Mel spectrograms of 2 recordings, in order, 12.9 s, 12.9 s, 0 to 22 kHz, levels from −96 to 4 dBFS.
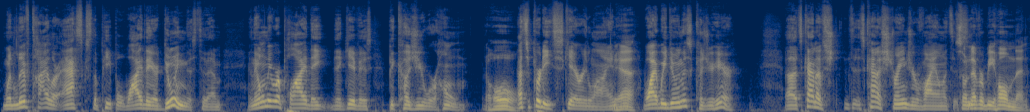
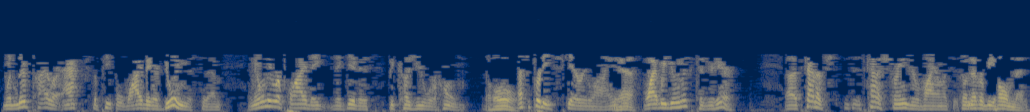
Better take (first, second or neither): first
